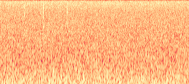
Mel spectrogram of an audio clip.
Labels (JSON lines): {"label": "ambient", "recorder": "HydroMoth"}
